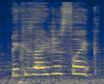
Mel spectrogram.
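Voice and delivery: ordinary talk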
